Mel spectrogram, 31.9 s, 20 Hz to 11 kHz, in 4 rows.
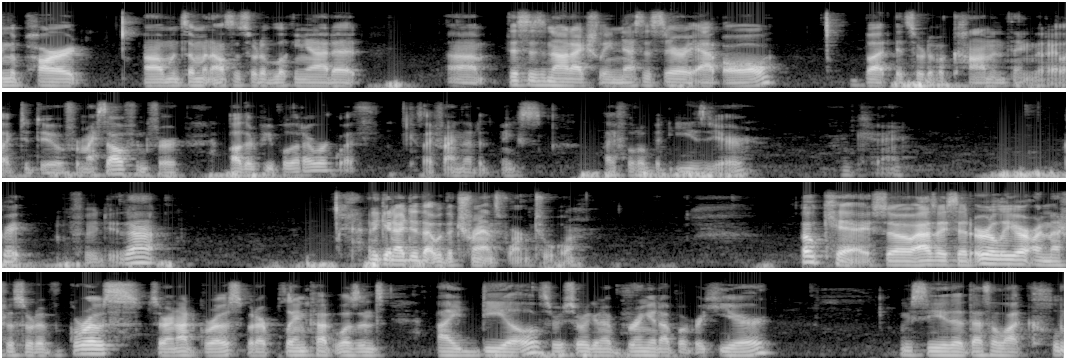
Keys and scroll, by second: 1.6 t.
